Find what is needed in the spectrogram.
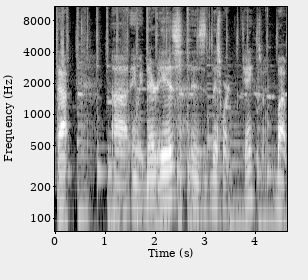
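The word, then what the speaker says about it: hay: Okay, we'll talk more about this later, but the letter H, just so you know for this one, the letter H is always silent in Spanish.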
